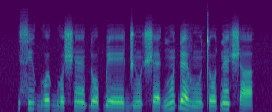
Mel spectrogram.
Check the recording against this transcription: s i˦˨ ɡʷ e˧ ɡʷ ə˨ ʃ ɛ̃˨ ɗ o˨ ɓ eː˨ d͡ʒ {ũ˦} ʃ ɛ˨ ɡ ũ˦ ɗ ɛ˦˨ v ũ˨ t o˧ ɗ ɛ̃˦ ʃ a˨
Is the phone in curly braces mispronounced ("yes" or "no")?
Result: yes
